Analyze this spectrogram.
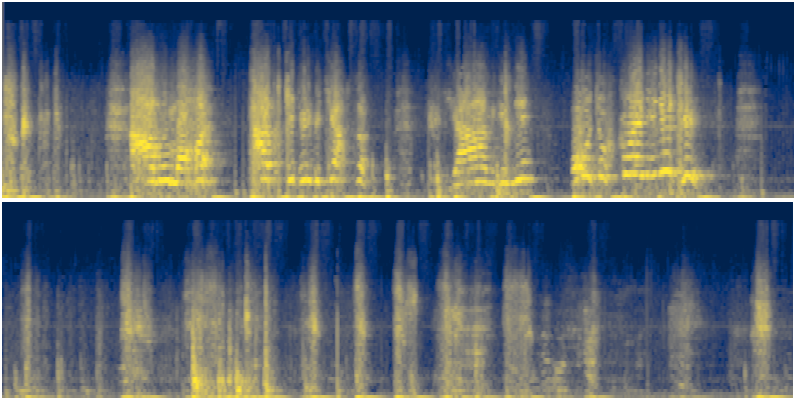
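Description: A middle-aged man shouts angrily and with animation.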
